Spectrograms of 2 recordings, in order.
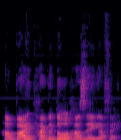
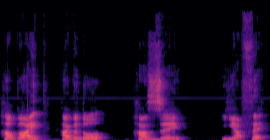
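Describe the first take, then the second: First: Habait hagadol hazeh yafe run together quickly in one breath; fluent full-speed sentence after the breakdown; at natural speed. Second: Each word set apart with short pauses. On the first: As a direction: say it the way a native would, fast. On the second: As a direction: spell out Habait hagadol hazeh yafe one word at a time. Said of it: "So this big house is beautiful". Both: Shown as a demonstration.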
